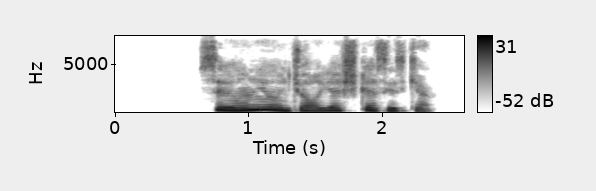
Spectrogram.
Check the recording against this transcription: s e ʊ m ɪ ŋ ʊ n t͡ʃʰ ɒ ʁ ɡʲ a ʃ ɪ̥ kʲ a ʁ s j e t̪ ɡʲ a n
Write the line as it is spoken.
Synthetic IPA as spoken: s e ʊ n ɪ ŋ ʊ n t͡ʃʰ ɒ ʁ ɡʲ a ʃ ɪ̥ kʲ a s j e t̪ kʲ a n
